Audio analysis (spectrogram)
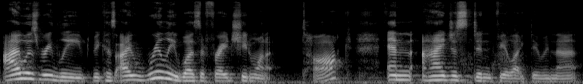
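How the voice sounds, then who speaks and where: A woman's voice: on the low side, lively intonation, normal speed. A woman teacher reading a children's novel aloud as a narrator. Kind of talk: storybook read-aloud narration.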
